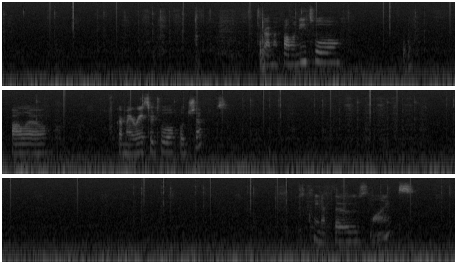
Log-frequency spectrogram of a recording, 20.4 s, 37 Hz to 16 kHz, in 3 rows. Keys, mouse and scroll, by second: 0.6 shift+click, 1.4 shift+click, 2.0 shift+middle click, 4.3 click, 6.3 middle click, 7.6 scroll up 1, 9.5 shift+click, 10.4 shift+click, 10.8 shift+click, 11.5 shift+click, 11.8 shift+middle click, 12.3 shift+middle click, 12.8 shift+middle click, 13.4 shift+click, 15.5 shift+click, 15.9 shift+click, 16.5 shift+click, 17.2 shift+click, 17.7 shift+middle click, 18.3 shift+middle click, 19.2 shift+click, 20.2 shift+click.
